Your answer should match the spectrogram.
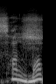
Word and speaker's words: Psalma: Med Psalma va? Med PS? – Ja, ja, men det uttalas väl inte riktigt så.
